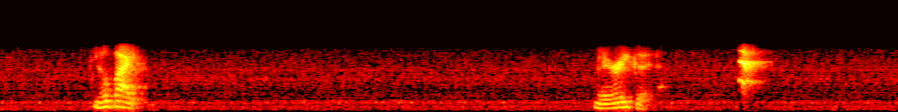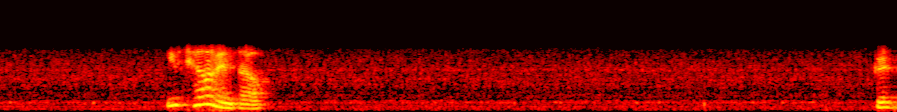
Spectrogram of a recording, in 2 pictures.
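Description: A cat meows in short, loud calls.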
